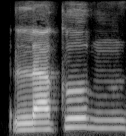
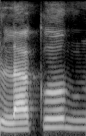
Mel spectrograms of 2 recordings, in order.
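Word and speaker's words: لكم: শেষের আয়াত হলো লাকুম দীনুকুম ওয়ালিয়া দীন। এখানে একটু বানান করে দিই। লাম জবর লা, কাম মিম পেশ কুম, কি হবে? লাকুম।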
